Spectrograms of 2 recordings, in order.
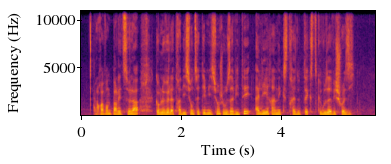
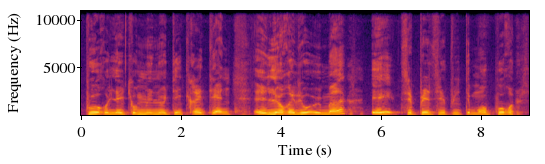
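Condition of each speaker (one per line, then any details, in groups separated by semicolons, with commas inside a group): No condition
Cerebral palsy; birth injury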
